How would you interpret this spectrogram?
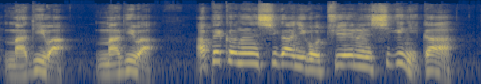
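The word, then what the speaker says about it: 間際: 그러니까 간제라는 말은 없으니까 이때 시간의 간자의 훈독은 마. 그래서 발음은 마기와.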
